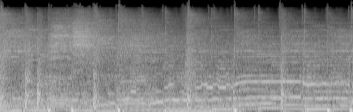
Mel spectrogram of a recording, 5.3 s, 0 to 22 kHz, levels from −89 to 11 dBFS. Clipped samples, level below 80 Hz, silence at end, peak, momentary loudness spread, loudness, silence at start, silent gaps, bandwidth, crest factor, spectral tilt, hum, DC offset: under 0.1%; -20 dBFS; 0 s; 0 dBFS; 4 LU; -12 LUFS; 0 s; none; 18.5 kHz; 12 dB; -4 dB/octave; none; under 0.1%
